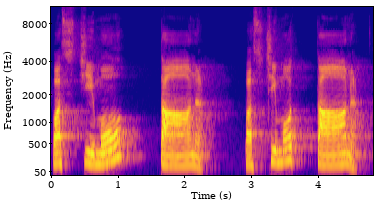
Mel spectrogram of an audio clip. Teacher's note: So that is the combination of two words, Pashchim and Tana. When you put Pashchim and Tan together, then O is added as a extra sound, then it becomes Pashchimottaana. Otherwise, if you put it separate, it will be Pashchim and Tan.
